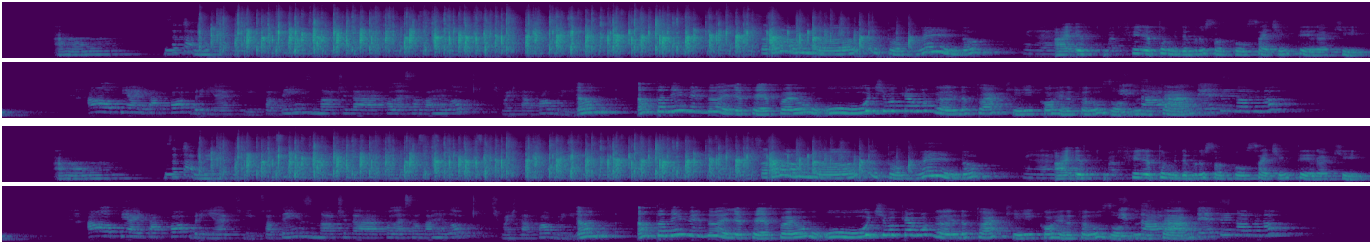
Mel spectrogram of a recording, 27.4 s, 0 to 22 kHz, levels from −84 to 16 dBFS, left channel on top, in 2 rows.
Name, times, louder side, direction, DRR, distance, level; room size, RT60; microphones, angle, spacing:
voice 1, 0.5-1.3 1.6-2.1 7.6-9.8 10.5-13.6 19.4-19.7 20.0-25.6, right 2 dB, 15° right, 6 dB, 0.7 m, -41 dB
voice 2, 1.7-6.8 7.1-7.7 10.2-10.8 14.3-18.4 18.7-19.5 24.8-26.5, right 2 dB, 80° right, 1 dB, 2.4 m, -52 dB
Applause / Crowd, 2.0-9.2, left 3 dB, 10° left, 0.3 m, -35 dB
18.0 x 6.3 x 4.4 m, 0.82 s
head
